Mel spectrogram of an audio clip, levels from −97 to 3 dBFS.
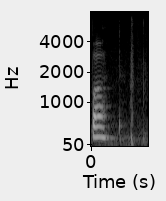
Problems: none marked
